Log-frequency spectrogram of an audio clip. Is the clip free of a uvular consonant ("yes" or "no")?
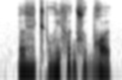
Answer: no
